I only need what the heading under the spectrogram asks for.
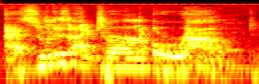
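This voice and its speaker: A middle-aged man working as a stage hypnotist, giving loud, profane commands and counting up to three in a live show, holding a handheld mic on a large theater stage. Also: high-pitched, sing-song, slow, vocal fry, slight background noise. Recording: echoey hall from far off. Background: loud music and laughing crowd.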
